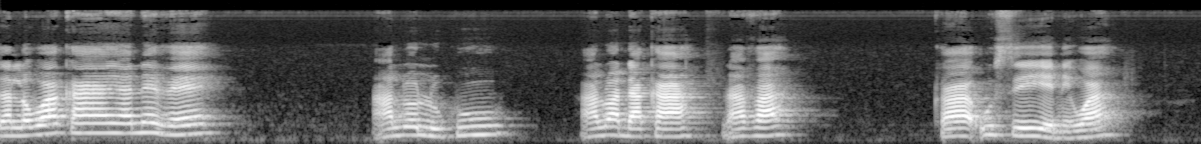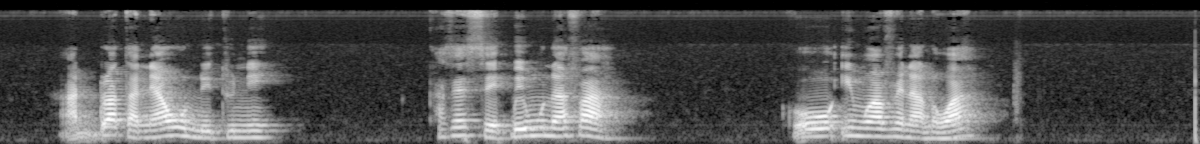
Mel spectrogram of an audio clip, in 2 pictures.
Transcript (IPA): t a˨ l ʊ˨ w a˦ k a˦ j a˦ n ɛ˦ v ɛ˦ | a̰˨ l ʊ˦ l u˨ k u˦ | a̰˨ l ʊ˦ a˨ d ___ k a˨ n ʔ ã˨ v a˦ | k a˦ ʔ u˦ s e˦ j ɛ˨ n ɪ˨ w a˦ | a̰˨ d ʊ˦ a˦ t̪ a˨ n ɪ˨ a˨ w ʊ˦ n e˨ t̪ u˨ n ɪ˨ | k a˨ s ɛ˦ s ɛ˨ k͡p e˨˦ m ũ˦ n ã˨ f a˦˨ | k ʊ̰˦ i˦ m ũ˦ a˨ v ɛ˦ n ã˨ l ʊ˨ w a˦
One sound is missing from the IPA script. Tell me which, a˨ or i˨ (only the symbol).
a˨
